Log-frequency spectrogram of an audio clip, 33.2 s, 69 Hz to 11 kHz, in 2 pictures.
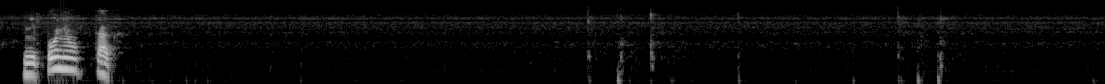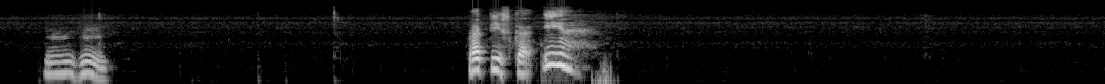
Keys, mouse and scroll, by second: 0.7-9.0 drag, 9.4-9.9 middle drag, 11.2-13.6 drag, 14.2-18.2 middle drag, 20.5 click, 20.9 click, 24.6 i, 26.0-33.1 drag.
